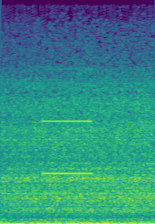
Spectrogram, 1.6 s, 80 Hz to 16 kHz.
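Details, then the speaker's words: 2013 Ford Escape heater blower fan after clearing a mouse nest from the blower assembly, engine running, cabin air filter not yet fitted: smooth low steady hum, no wobble, rattle or ticking; runs evenly with no vibration. "yeah I guess I installed them correctly and listen to that heater purr no vibration whatsoever"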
